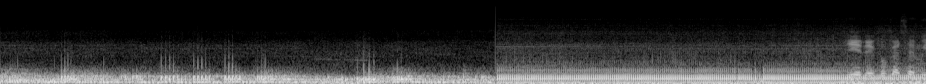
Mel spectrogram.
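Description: A Yamaha R15M motorcycle engine fitted with a full-system SC Project exhaust idles with a rough, uneven rumble, then steps up to a louder steady drone, heard close, with someone talking over it.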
